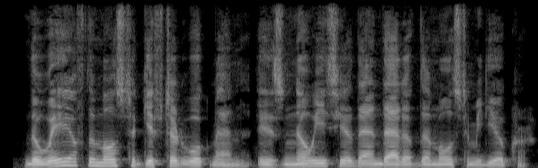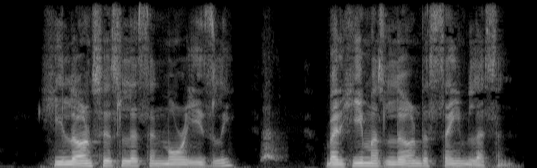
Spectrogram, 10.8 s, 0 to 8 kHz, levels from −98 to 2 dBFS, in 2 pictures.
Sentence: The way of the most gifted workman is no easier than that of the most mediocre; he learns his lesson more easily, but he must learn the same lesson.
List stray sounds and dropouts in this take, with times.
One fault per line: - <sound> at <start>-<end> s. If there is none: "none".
- bark at 8.0-8.3 s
